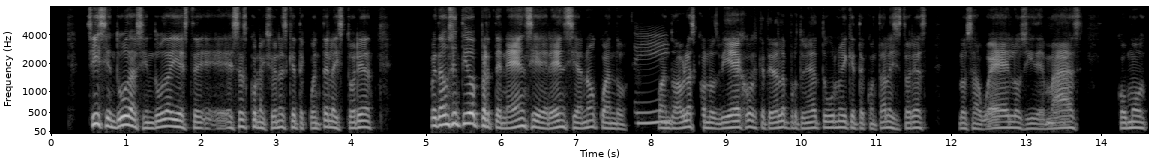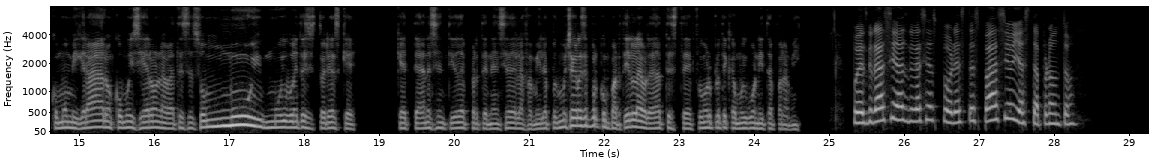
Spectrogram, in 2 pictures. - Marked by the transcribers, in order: tapping
- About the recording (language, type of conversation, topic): Spanish, podcast, ¿Qué historias de migración se cuentan en tu familia?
